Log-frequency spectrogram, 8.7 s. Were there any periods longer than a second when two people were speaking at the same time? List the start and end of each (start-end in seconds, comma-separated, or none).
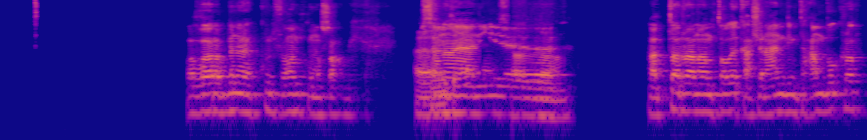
4.2-5.7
